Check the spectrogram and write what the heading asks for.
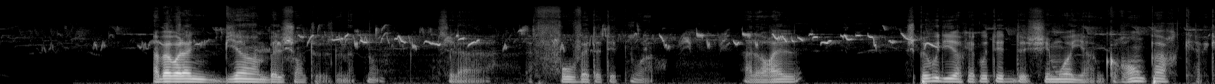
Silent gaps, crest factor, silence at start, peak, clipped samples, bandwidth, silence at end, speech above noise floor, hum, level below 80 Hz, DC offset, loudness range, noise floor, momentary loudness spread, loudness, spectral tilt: none; 20 dB; 0.95 s; -2 dBFS; under 0.1%; 16 kHz; 0 s; 35 dB; none; -50 dBFS; under 0.1%; 8 LU; -56 dBFS; 16 LU; -22 LUFS; -5.5 dB/octave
